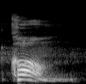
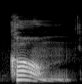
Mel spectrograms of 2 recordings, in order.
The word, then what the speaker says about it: com: Come. Com. Com. As you see the letter M comes in the end and there is letter O before. So pronounce it M as in English.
